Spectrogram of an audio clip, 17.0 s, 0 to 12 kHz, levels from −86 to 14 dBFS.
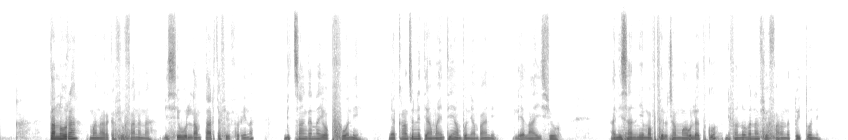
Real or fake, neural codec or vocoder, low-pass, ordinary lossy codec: fake; vocoder, 24 kHz, 100 mel bands, Vocos; 10.8 kHz; Opus, 64 kbps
